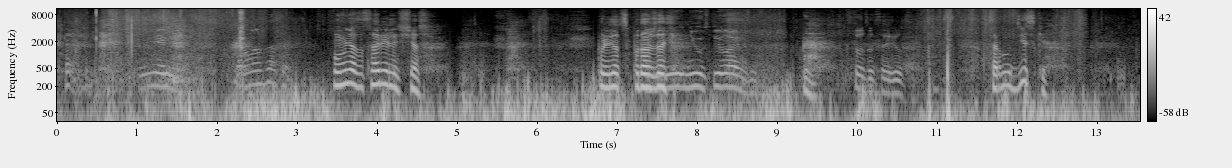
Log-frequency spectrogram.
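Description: A man talks close to the microphone.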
